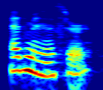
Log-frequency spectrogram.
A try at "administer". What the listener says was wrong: The stress on M, this syllable. Administer, administer. If you say administer, you're placing the stress on this part, first syllable. That is not, right? Administer, right? Administer. It's like it's like the stress is like this.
